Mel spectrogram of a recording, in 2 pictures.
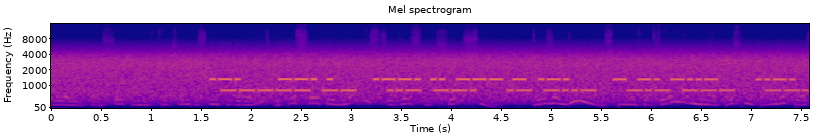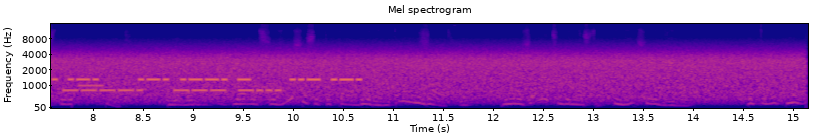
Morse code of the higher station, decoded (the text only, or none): R GE PIOTR TNX FER RPT UR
